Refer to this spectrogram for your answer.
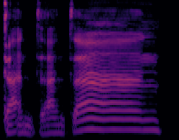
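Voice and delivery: slow mock suspense sting sung out; dramatic sting. Recapping the empty quarters, slow mock sting. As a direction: hum it like a cheesy TV cliffhanger.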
